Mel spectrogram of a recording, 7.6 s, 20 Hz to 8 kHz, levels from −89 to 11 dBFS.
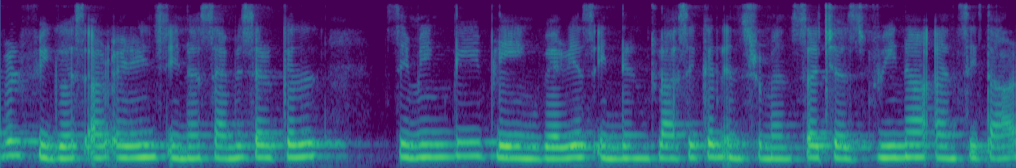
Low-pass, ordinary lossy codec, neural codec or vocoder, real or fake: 7.2 kHz; none; none; real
